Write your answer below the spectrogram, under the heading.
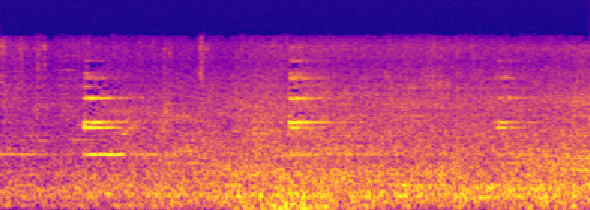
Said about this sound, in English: The train that runs through the middle of Lodi stops to drop off passengers at the edge of a downtown that's making a comeback.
